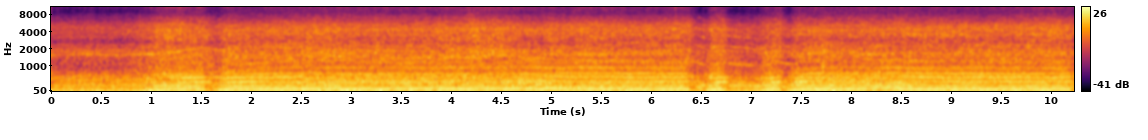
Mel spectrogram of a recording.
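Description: Linhai 400S Dragonfly ATV engine running under load: its note rises about a second in and then holds steady, with two brief dips, as the throttle is eased off and reopened, about six and a half and seven seconds in.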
